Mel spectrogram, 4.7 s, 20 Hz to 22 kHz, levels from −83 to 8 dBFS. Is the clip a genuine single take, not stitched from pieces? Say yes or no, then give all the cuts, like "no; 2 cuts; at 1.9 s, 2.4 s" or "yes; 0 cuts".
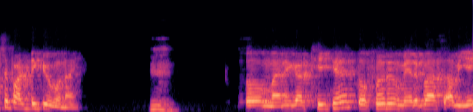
yes; 0 cuts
